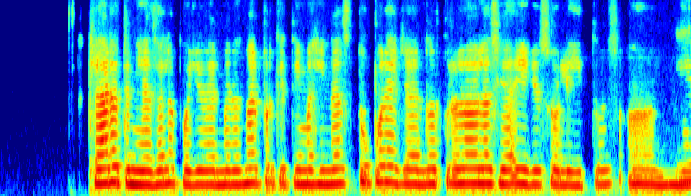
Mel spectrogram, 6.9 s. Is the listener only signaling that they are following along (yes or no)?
no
